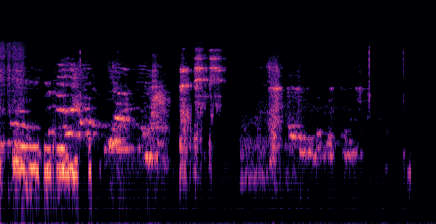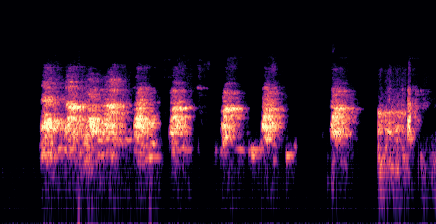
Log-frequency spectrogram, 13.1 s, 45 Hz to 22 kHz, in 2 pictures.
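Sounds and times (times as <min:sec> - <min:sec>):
dog barking: 0:07.2 - 0:12.8.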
